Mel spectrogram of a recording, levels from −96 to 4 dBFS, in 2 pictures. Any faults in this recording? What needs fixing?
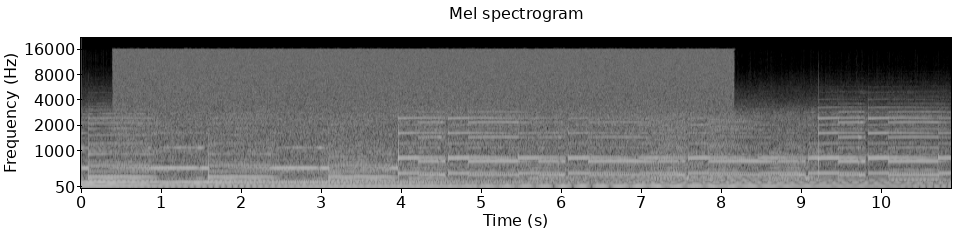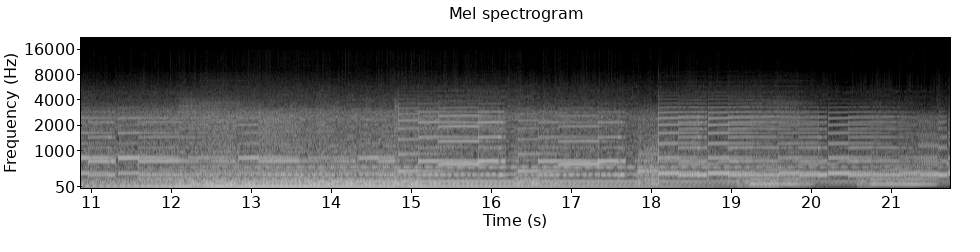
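Low bit depth with dither runs from 0.39 s to 8.16 s: a steady, even hiss sits under the sound, nearly as loud as the signal itself, with no grit or distortion. The hiss is consistent with a 4-bit signal: dither added before rounding turns the coarse rounding error into flat white noise. On a spectrogram this shows as a uniform wash across all frequencies; on the waveform, a thick constant noise floor that ends abruptly at 8.16 s. To prevent it, keep processing and export at 16 or 24 bits and reduce bit depth only at the final stage, if at all.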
